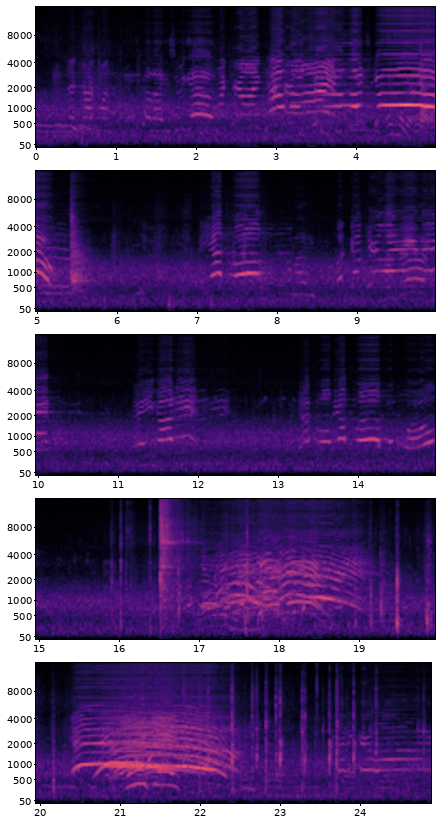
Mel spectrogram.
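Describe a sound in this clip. Young women shout and cheer from nearby.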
